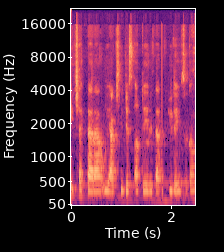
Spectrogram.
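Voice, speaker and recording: A woman is speaking quietly. Music plays in the background. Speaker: wellness content creator. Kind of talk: casual live stream chat. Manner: quiet, talking low.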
